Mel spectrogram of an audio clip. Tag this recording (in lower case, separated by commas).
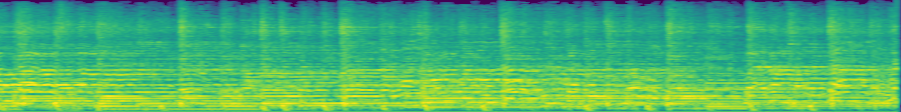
country, music, singing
